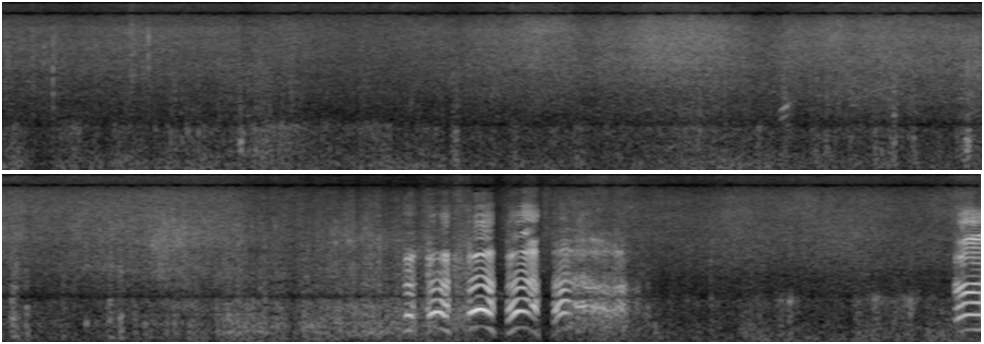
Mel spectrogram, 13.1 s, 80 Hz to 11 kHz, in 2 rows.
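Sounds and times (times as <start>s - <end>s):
sled sliding on snow: 0.0s - 13.0s
wind buffeting microphone: 0.0s - 13.0s.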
